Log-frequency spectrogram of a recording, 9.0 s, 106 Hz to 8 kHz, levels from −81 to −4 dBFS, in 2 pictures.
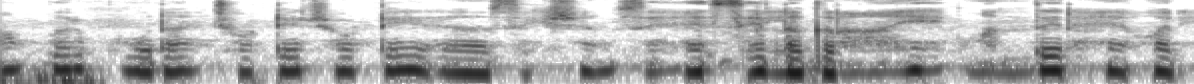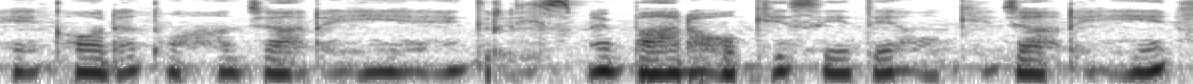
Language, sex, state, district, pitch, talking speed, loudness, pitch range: Hindi, female, Uttar Pradesh, Hamirpur, 210 Hz, 200 wpm, -25 LUFS, 195-215 Hz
